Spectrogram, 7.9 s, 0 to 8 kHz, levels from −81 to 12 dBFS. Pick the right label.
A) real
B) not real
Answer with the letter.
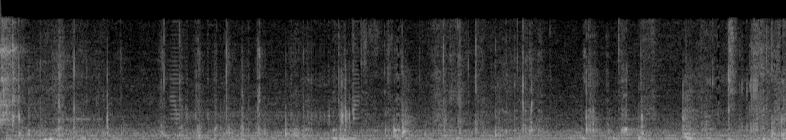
A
